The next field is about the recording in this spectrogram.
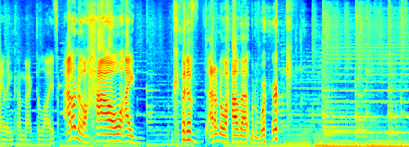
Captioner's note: laughing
